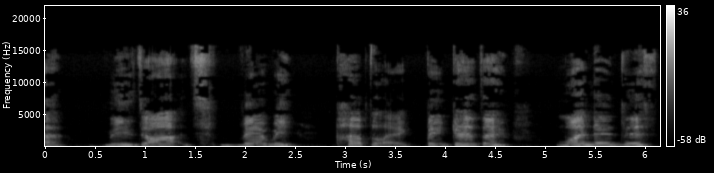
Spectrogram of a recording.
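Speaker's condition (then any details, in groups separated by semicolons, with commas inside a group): Cerebral palsy; uses crutches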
